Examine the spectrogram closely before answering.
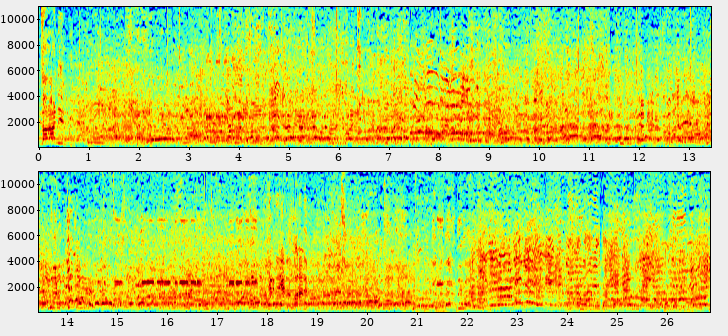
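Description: A large crowd outdoors chants and sings loudly together.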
